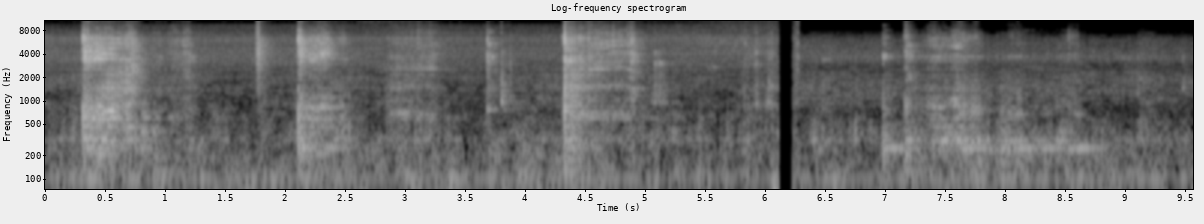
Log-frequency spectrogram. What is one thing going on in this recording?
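A metal ladle scrapes against a metal pan.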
